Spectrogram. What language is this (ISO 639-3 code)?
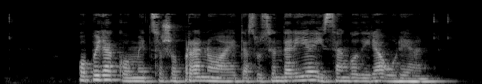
eus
